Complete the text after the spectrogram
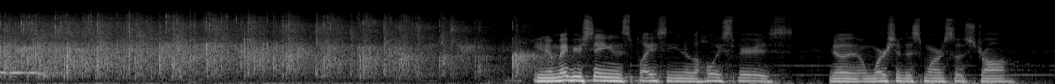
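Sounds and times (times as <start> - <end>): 
audience applauding: 0.0 - 5.6
speech: 5.3 - 10.2.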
